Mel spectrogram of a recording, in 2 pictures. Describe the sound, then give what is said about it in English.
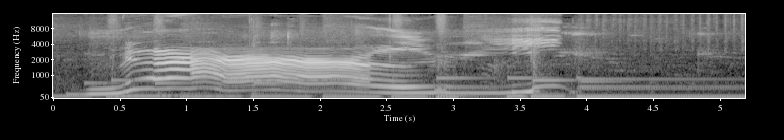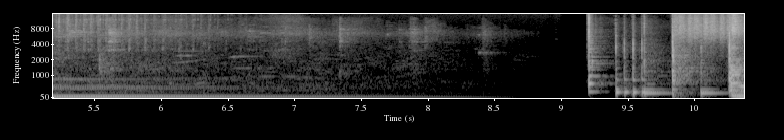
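A person gives a drawn-out, wobbly imitation of a cat's meow, loud, over a low hum that fades to silence before a voice briefly starts talking. “Did we all just hear …'s terrible attempt at a meow?”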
